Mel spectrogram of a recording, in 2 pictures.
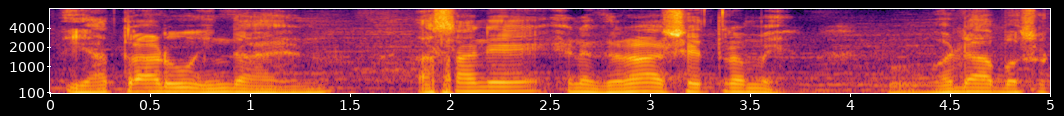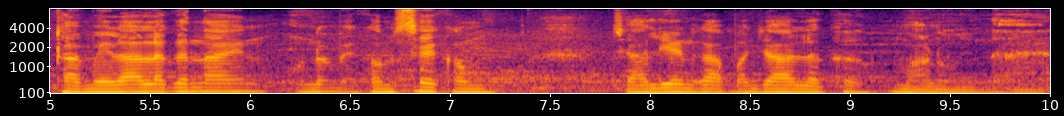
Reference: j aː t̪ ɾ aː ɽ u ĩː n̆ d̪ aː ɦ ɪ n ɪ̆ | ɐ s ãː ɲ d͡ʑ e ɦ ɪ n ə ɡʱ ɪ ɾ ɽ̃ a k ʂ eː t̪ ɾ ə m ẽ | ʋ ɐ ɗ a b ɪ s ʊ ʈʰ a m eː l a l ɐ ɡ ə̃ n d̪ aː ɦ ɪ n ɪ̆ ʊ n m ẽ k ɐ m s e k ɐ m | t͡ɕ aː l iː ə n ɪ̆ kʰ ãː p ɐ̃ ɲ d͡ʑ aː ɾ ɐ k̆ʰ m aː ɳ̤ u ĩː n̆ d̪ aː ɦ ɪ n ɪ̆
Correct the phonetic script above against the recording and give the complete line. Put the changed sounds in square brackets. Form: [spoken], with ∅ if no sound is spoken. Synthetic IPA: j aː t̪ ɾ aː ɽ u ĩː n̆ d̪ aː ɦ ɪ n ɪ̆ | ɐ s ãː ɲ d͡ʑ e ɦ ɪ n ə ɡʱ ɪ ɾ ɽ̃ a k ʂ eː t̪ ɾ ə m ẽ | ʋ ɐ ɗ a b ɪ s ʊ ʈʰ a m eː l a l ɐ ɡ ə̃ n d̪ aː ɦ ɪ n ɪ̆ ʊ n m ẽ k ɐ m s e k ɐ m | t͡ɕ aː l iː ə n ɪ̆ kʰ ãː p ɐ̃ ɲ d͡ʑ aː [l] ɐ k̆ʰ m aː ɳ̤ u ĩː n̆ d̪ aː ɦ ɪ n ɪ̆

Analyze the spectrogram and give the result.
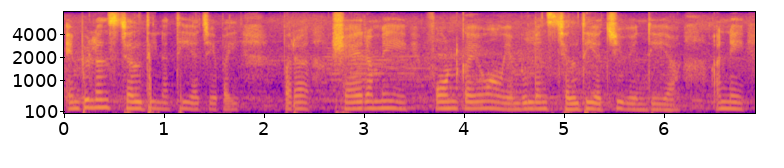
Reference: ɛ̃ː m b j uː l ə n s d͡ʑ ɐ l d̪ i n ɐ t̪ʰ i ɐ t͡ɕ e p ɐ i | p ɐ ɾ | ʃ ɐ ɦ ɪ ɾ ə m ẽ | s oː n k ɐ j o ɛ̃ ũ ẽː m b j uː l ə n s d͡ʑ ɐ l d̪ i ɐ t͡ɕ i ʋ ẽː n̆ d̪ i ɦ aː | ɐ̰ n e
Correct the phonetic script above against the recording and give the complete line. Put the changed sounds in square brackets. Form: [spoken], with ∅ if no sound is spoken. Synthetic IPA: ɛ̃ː m b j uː l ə n s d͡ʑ ɐ l d̪ i n ɐ t̪ʰ i ɐ t͡ɕ e p ɐ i | p ɐ ɾ | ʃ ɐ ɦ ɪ ɾ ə m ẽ | [f] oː n k ɐ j o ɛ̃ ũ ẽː m b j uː l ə n s d͡ʑ ɐ l d̪ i ɐ t͡ɕ i ʋ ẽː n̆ d̪ i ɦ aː | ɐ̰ n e

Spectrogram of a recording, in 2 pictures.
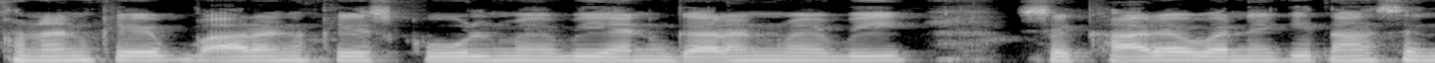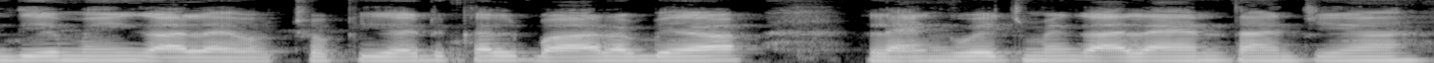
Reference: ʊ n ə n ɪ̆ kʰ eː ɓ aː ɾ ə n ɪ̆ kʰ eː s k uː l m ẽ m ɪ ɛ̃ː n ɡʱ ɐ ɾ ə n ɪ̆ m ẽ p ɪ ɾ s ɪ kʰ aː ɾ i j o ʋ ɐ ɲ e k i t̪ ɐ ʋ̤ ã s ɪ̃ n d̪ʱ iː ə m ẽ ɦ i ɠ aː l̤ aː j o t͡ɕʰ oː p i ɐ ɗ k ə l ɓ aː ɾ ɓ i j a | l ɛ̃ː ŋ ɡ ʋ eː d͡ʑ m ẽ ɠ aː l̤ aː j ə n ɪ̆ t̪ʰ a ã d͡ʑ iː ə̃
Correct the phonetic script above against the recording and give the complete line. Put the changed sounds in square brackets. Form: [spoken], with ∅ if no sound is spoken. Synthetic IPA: ʊ n ə n ɪ̆ kʰ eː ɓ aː ɾ ə n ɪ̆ kʰ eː s k uː l m ẽ [b] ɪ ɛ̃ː n ɡʱ ɐ ɾ ə n ɪ̆ m ẽ [b] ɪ [∅] s ɪ kʰ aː ɾ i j o ʋ ɐ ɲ e k i t̪ ɐ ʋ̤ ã s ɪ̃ n d̪ʱ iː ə m ẽ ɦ i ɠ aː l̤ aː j o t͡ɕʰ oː [k] i ɐ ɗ k ə l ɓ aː ɾ ɓ i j a | l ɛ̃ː ŋ ɡ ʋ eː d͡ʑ m ẽ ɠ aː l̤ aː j ə n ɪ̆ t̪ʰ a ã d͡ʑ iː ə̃

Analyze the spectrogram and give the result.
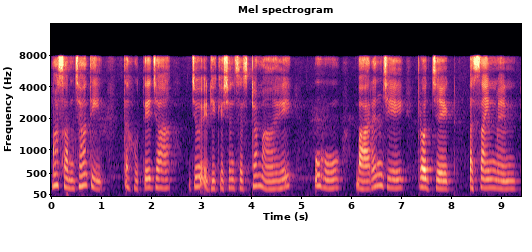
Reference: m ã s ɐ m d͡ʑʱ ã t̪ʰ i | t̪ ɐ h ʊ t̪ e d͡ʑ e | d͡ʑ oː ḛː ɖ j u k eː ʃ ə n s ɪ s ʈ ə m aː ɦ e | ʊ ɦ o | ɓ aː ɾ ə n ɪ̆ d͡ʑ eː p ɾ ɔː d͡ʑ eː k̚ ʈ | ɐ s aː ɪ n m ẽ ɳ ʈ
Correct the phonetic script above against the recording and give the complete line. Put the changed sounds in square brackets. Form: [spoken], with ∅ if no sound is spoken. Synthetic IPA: m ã s ɐ m d͡ʑʱ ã t̪ʰ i | t̪ ɐ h ʊ t̪ e d͡ʑ [a] | d͡ʑ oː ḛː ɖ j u k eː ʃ ə n s ɪ s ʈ ə m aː ɦ e | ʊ ɦ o | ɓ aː ɾ ə n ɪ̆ d͡ʑ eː p ɾ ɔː d͡ʑ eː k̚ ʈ | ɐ s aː ɪ n m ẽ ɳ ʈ

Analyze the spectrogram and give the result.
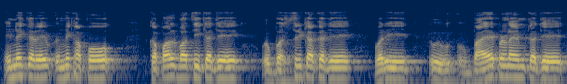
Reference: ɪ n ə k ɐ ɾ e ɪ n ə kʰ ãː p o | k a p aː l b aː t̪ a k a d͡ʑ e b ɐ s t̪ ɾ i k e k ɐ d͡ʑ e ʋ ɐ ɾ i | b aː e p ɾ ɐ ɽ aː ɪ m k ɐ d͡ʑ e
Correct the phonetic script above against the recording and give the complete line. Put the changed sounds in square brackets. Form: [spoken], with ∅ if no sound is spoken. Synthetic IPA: ɪ n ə k ɐ ɾ e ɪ n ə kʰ ãː p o | k [ɐ] p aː l b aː t̪ [i] k [ɐ] d͡ʑ e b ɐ s t̪ ɾ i k [a] k ɐ d͡ʑ e ʋ ɐ ɾ i | b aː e p ɾ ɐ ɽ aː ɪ m k ɐ d͡ʑ e

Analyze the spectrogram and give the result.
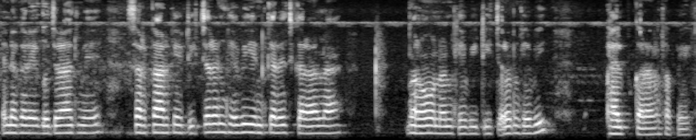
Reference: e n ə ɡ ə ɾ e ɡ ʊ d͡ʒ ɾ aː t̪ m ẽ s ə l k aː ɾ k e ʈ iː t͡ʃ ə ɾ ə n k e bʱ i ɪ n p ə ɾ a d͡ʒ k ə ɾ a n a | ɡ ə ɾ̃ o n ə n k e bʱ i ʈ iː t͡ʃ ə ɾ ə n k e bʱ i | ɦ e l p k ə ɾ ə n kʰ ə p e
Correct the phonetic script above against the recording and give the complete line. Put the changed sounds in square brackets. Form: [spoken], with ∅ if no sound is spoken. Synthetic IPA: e n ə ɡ ə ɾ e ɡ ʊ d͡ʒ ɾ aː t̪ m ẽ s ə [ɾ] k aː ɾ k e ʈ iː t͡ʃ ə ɾ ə n k e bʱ i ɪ n [k] ə ɾ [e] d͡ʒ k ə ɾ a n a | ɡ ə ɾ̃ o n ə n k e bʱ i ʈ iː t͡ʃ ə ɾ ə n k e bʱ i | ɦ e l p k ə ɾ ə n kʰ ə p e

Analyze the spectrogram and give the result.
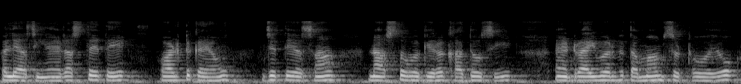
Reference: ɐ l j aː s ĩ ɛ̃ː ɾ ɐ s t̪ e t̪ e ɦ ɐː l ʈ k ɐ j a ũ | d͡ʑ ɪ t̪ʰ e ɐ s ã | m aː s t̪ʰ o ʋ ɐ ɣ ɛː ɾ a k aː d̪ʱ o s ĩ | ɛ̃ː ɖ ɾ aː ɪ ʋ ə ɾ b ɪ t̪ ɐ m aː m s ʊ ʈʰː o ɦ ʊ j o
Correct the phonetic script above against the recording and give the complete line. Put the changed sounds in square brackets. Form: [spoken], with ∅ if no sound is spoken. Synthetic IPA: ɐ l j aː s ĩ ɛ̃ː ɾ ɐ s t̪ e t̪ e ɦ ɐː l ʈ k ɐ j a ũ | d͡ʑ ɪ [t̪] e ɐ s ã | [n] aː s [t̪] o ʋ ɐ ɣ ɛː ɾ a [kʰ] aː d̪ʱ o s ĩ | ɛ̃ː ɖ ɾ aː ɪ ʋ ə ɾ b ɪ t̪ ɐ m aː m s ʊ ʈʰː o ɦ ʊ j o

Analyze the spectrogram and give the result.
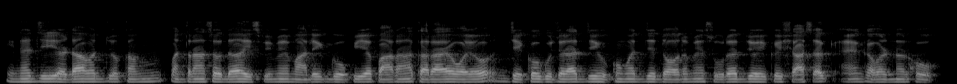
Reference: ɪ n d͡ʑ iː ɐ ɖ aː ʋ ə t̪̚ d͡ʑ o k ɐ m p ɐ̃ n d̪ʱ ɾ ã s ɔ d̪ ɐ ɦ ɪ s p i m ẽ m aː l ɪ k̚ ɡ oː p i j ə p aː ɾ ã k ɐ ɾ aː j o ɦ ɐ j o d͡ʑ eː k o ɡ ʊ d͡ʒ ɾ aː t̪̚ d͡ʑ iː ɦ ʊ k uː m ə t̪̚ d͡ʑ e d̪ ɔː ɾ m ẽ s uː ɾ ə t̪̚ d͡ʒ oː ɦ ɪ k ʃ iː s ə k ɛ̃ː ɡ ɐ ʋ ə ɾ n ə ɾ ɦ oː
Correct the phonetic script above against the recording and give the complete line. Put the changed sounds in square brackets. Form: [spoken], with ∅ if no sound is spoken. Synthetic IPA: ɪ n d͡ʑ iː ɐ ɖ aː ʋ ə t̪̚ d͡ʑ o k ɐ m p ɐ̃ n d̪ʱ ɾ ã s ɔ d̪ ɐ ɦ ɪ s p i m ẽ m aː l ɪ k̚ ɡ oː p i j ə p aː ɾ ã k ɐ ɾ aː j o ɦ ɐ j o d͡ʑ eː k o ɡ ʊ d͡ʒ ɾ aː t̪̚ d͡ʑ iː ɦ ʊ k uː m ə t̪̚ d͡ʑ e d̪ ɔː ɾ m ẽ s uː ɾ ə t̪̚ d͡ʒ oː ɦ ɪ k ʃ [aː] s ə k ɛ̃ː ɡ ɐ ʋ ə ɾ n ə ɾ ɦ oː

